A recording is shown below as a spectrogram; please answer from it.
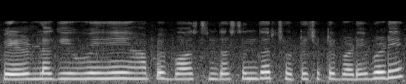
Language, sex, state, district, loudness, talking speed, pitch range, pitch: Hindi, female, Uttar Pradesh, Lucknow, -14 LUFS, 190 wpm, 250-270 Hz, 260 Hz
